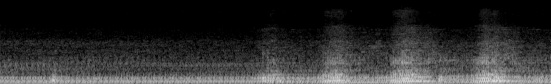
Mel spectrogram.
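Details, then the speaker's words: 1965 BMW R50/2 motorcycle after carburetor cleaning, started on second kick with no choke after about three years sitting: even, lumpy twin idle and crisp throttle blips rising and falling cleanly; normal running. "This thing started on the second kick. Wow."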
